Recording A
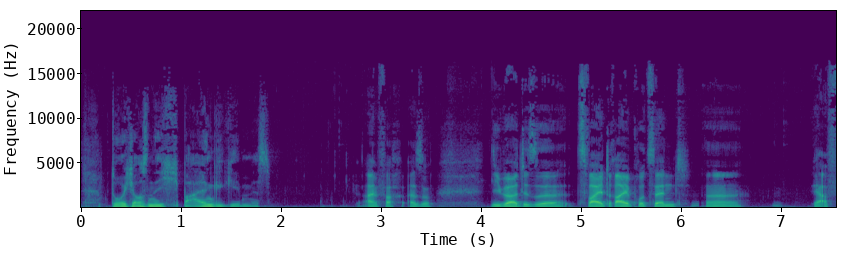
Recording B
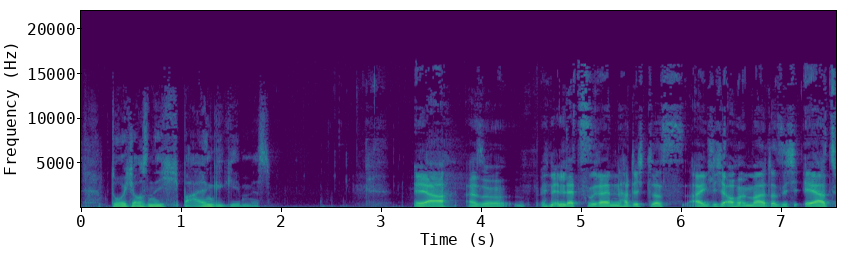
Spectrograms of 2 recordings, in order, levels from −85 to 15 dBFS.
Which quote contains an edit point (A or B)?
A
